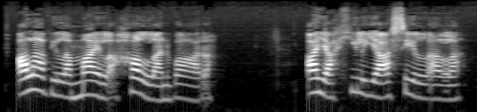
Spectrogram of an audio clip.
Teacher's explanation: Notice how the emphasis is always on the first syllable of the word.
